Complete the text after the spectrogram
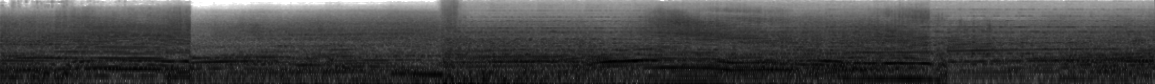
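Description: Tyres squeal and screech on pavement.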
